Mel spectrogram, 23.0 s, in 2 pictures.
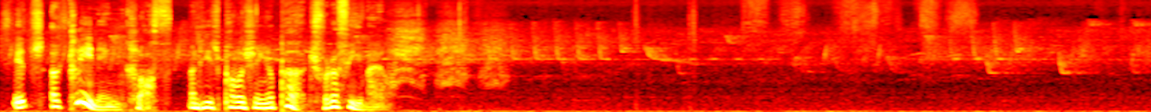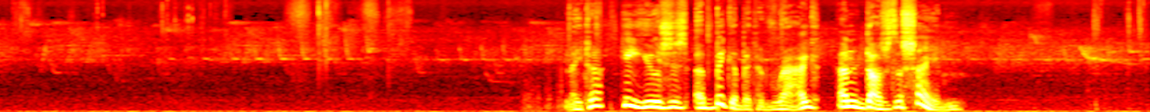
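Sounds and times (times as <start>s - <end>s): bird calling with falling notes: 0.0s - 5.3s.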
